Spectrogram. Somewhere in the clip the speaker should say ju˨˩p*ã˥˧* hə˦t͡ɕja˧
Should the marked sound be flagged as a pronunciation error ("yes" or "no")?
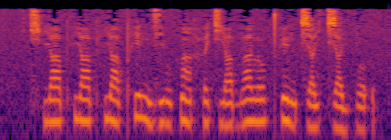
no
